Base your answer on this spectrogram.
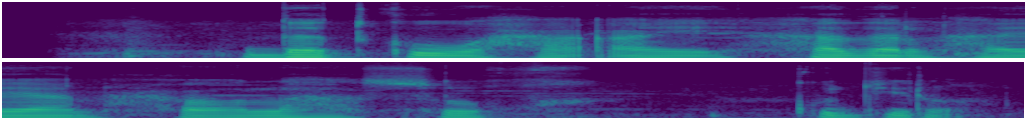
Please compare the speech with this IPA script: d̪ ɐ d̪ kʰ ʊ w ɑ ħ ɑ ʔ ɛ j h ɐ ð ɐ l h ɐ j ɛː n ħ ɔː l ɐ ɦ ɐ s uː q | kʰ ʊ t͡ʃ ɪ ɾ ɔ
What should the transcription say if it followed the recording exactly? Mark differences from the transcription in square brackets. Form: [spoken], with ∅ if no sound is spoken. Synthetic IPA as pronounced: d̪ ɐ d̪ kʰ ʊ w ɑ ħ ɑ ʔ ɛ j h ɐ ð ɐ l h ɐ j [aː] n ħ ɔː l ɐ ɦ ɐ s uː q | kʰ ʊ t͡ʃ ɪ ɾ ɔ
